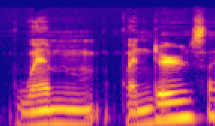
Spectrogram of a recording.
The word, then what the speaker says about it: Wim Wenders: But no, it's my first, how do you say his name? Wim Wenders, I guess? – Yeah.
